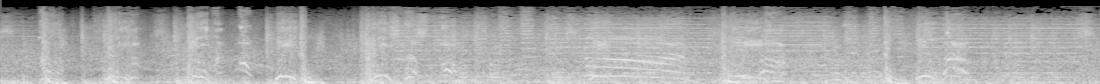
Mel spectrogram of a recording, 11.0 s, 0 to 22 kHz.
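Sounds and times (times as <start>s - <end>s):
background film score: 0.0s - 11.0s.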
